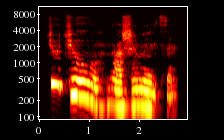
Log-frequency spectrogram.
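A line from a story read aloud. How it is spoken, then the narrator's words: Muffled sigh from below. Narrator (Russian): вздохнул из-под стола Хабанеев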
